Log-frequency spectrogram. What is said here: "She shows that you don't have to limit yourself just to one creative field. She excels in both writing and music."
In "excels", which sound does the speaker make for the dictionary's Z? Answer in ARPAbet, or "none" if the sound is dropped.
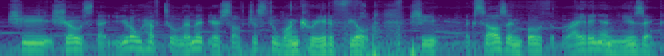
Z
